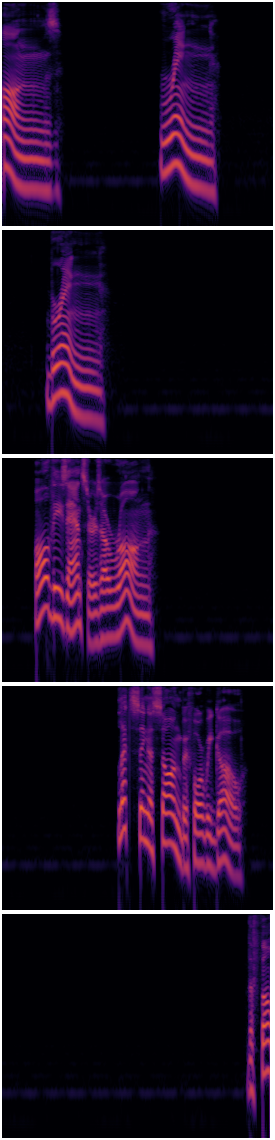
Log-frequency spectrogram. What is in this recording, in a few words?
simple consonants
